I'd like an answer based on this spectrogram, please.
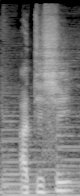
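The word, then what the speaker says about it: あたし: 私はでもね、まだそう。ちょっと、どうかな、私の声大丈夫 Atashi is mostly used by women and sounds more cheerful, active, or even strong-willed sometimes. It's more informal. Aqua-san is famous for a unique pronunciation, atishi instead.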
